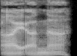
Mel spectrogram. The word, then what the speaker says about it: Ayana: "Ayana," she replied, pronouncing it I-A-Na.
